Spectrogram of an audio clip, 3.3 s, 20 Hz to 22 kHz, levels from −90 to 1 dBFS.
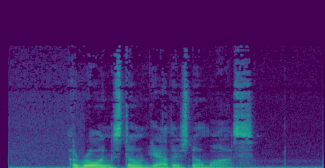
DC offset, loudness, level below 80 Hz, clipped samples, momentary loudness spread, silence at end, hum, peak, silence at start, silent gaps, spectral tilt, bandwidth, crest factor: under 0.1%; -29 LUFS; -38 dBFS; under 0.1%; 22 LU; 0 s; none; -12 dBFS; 0.1 s; none; -6 dB/octave; 16 kHz; 18 dB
